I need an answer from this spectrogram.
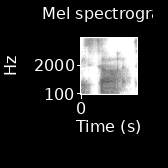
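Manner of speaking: "sot" with a plain s in place of sh. Shown as a demonstration. Lecturer showing UP speech, "sot" with s for sh. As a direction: say "sot" for "shot", with s at the front. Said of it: "you might hear people say".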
